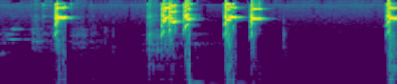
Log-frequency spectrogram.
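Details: Four pet rosy-faced lovebirds caged beside a window, one perched; piercing high chirps come singly and in quick pairs, separated by short silences.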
